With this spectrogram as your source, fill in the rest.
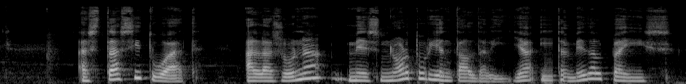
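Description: Repeated packet loss (robotic sound) runs from 4.21 to 5.74 s of this speech. Audio data kept arriving late or not at all, producing ten short gaps across that stretch, the longest about 69 ms. Each gap was bridged by extending the sound just before it, about 268 ms of patched audio in total, roughly 18% of the span. The result is a stuttering, choppy sound with bits of speech dropped out.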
